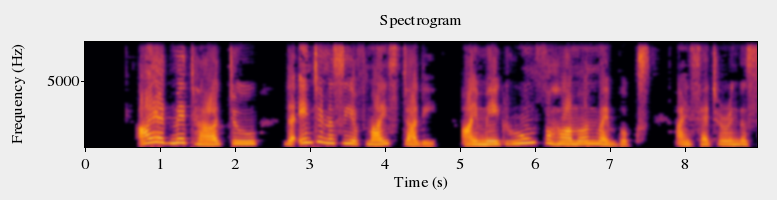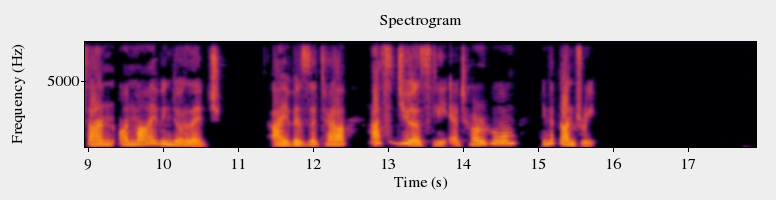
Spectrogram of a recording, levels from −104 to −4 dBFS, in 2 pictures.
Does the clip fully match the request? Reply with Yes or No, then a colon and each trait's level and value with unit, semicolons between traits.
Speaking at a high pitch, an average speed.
No: high, 240 Hz; slow, 125 wpm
